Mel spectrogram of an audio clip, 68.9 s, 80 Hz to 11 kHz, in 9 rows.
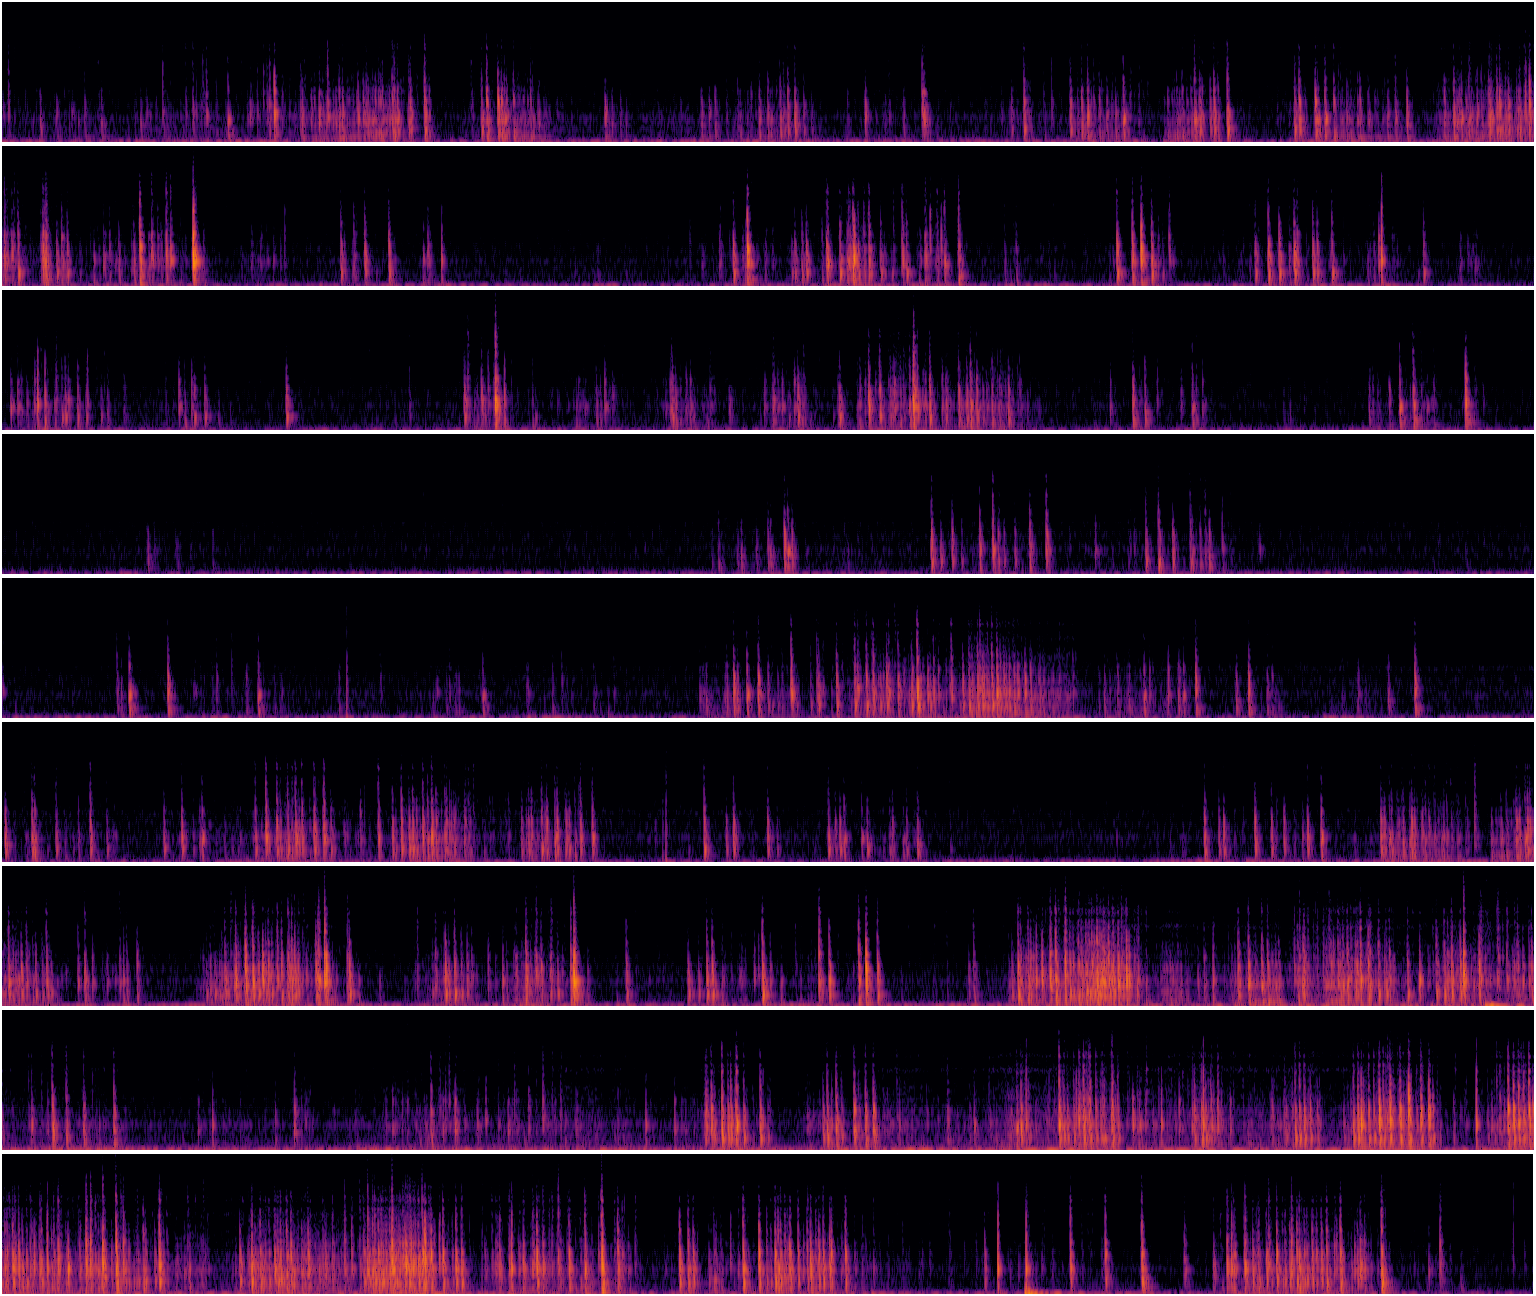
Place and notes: Vyžuonos, Lithuania, lonely reed
Vtzuonos botanical reserve. Lonely dried reed recorded with a pair of contact mics
Utenos apskritis, Lietuva, 10 April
